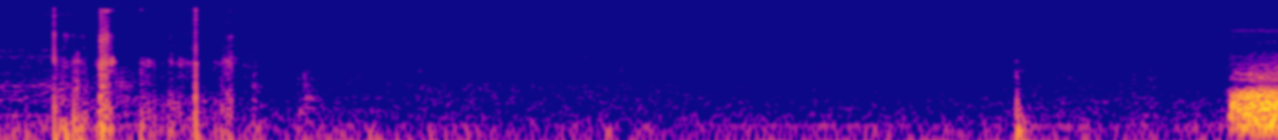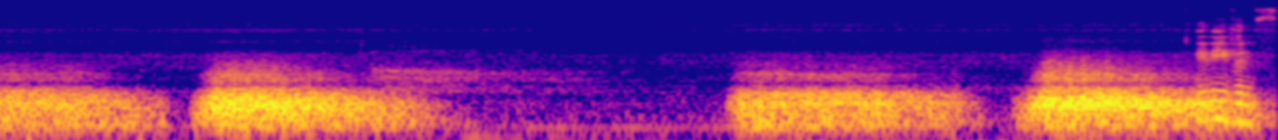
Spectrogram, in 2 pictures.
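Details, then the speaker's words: Loud, hollow, tubular breathing over the windpipe with clean inhalations and exhalations and no pops, crackles, rhonchi or wheezes; normal tracheal breath sounds used in dysphagia assessment. "is that not sounding tubular to you easy to hear clean no pops crackles Ron eye wheezing or music it sounds wonderful"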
